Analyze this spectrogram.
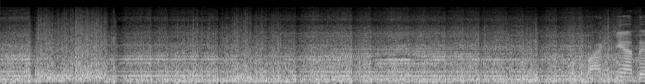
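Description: A motorcycle engine hums steadily up close.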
